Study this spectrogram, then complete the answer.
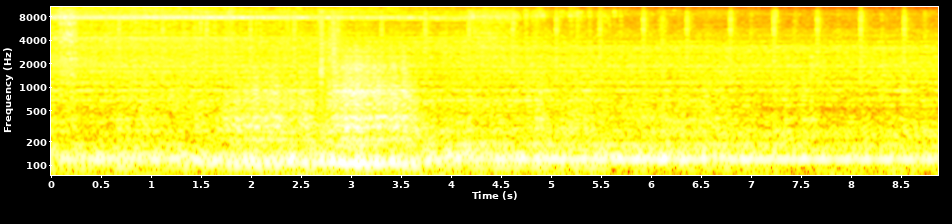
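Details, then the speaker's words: Lathe turning an unknown-material part (possibly 4140) gripped only about a quarter inch in the chuck jaws with no tail support; rough cut gives a low drone, thin high squeal and irregular ticking. Operator suspects a chipped insert: lathe chatter. "well that sounds pretty terrible and it looks pretty terrible I I think I might have a chip in this insert that I didn't notice when I started"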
